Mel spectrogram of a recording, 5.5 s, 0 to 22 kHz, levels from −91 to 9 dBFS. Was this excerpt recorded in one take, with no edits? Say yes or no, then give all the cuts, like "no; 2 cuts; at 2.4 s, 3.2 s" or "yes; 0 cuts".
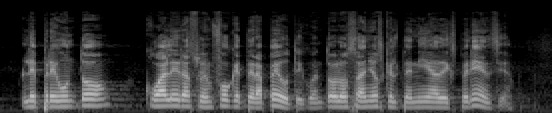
no; 1 cut; at 2.3 s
